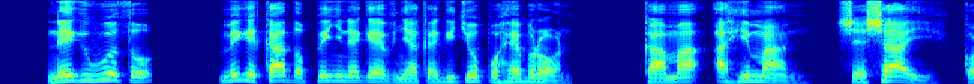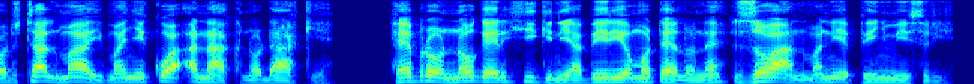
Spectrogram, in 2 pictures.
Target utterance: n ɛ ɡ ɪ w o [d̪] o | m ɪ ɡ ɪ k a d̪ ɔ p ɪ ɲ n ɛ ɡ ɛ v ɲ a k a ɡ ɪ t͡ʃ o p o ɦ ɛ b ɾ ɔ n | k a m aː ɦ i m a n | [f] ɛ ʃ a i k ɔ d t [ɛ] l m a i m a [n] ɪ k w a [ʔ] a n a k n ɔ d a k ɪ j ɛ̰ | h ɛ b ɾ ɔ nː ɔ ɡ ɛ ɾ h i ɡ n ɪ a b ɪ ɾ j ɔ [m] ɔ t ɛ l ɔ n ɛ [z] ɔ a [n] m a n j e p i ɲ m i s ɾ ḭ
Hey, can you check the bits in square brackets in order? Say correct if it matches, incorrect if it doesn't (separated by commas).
incorrect, incorrect, incorrect, incorrect, correct, correct, correct, correct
